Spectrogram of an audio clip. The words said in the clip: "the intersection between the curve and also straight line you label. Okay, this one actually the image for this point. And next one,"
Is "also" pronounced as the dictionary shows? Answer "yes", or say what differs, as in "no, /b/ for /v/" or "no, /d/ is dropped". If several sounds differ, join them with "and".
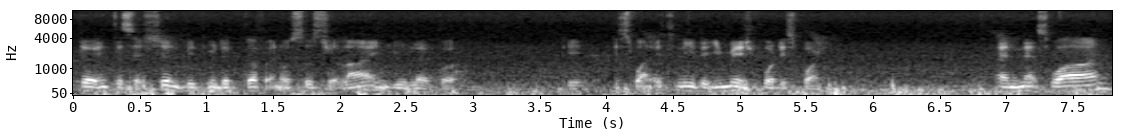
no, /l/ is dropped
